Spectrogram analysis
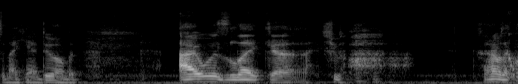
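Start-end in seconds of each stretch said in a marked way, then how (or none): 3.5-4.1 imitated gasp of surprise; surprised gasp. Comic mimicking his older date in bed, mock surprised gasp. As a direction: suck in air as if startled. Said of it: "say that she looked surprised".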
